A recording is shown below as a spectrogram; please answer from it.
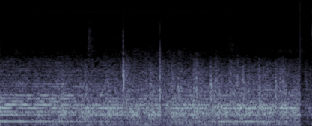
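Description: Air-raid siren sounding a steady, held tone, loud, with a few sharp cracks between about one and two seconds in.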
